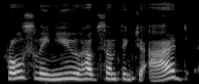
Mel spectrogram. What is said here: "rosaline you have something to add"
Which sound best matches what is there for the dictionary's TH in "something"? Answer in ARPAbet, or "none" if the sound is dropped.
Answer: TH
